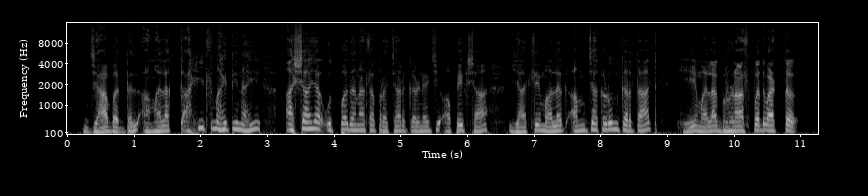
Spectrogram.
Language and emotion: Marathi, disgusted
